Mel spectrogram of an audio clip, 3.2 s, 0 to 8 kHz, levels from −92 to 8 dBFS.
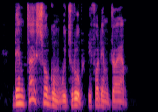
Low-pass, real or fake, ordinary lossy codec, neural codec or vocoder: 7.2 kHz; real; none; none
